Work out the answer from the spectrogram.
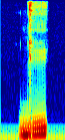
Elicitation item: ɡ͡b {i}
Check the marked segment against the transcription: correct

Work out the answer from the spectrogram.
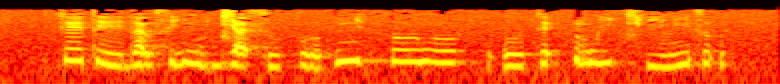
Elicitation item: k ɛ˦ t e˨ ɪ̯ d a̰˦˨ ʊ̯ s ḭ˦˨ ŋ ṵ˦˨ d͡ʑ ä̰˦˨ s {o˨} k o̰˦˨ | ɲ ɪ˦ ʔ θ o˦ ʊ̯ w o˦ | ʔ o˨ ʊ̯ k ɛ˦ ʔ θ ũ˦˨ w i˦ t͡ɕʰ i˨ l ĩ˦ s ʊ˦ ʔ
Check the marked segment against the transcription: incorrect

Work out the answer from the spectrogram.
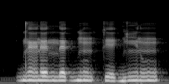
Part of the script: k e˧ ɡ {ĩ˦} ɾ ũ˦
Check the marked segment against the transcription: correct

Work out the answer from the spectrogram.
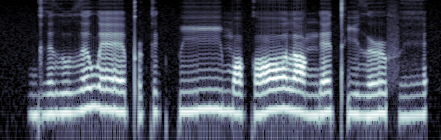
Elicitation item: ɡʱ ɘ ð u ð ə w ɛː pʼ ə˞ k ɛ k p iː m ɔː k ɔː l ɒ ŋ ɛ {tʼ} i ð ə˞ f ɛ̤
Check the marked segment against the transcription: correct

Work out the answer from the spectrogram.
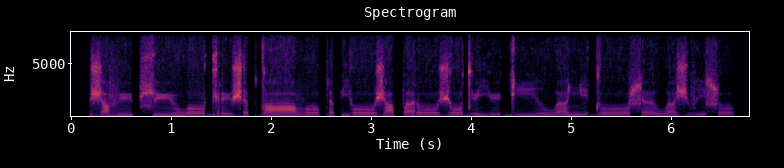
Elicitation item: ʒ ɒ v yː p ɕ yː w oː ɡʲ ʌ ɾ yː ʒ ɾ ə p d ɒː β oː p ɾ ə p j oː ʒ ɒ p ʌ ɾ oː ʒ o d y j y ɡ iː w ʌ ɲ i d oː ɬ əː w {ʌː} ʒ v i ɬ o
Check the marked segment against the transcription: incorrect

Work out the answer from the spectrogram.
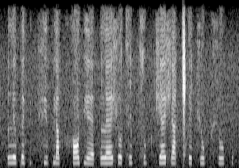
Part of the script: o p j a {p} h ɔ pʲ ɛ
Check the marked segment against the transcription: correct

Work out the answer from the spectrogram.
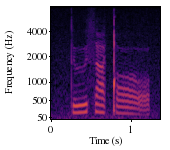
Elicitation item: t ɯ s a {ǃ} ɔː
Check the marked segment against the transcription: correct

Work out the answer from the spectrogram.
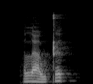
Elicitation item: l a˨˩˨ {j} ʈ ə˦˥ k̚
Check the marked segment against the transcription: incorrect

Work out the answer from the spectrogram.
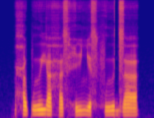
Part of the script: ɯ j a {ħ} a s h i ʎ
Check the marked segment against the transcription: incorrect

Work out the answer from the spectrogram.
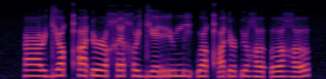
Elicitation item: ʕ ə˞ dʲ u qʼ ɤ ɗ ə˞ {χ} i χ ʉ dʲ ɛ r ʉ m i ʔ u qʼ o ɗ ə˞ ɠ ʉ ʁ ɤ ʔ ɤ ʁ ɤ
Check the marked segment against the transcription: correct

